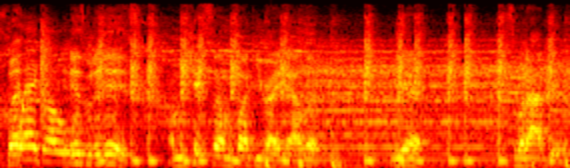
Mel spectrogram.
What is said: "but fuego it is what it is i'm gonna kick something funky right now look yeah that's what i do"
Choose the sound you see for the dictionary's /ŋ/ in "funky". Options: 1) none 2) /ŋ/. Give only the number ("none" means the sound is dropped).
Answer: 1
